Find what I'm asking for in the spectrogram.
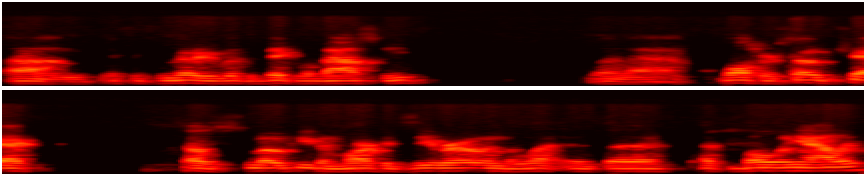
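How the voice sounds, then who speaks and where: A man talks at a fairly quick pace in a fairly low pitch. He has a plain, everyday voice. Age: 30s. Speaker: cigar company co-founder. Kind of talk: casual interview. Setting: video call.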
